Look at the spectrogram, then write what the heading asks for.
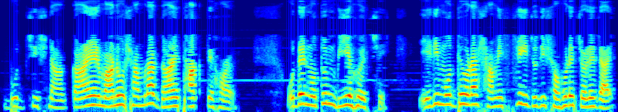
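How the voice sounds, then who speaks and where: A woman's voice: medium pitch, lightly acted. A woman voicing a worrying, opinionated elderly village mother in a cartoon, speaking in a fretful, chiding manner. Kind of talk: cartoon character dialogue. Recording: music behind the voice.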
